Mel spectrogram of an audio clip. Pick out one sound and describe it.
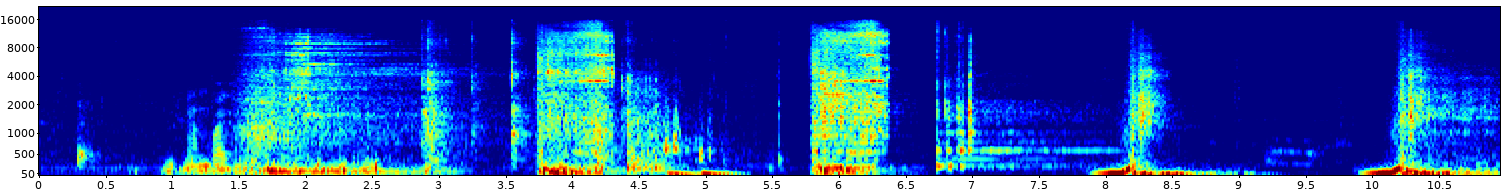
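Whooshing and crashing game effects sound in bursts as cards attack.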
